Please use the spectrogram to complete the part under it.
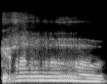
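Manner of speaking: high, drawn-out, bubbly, grinding raspy growl. Voicing the mysterious voice again: bubbly grindy raspy voice. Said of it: "That one sounded good".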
